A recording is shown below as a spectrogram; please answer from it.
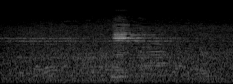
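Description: Street traffic noise from the reporter's live microphone, with one short high-pitched toot about a second in.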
